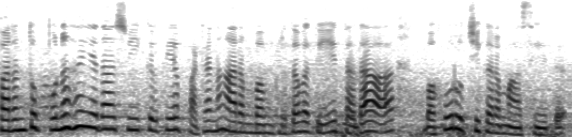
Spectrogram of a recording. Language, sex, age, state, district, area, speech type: Sanskrit, female, 45-60, Tamil Nadu, Chennai, urban, spontaneous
